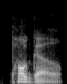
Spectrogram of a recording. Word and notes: pogo: American English

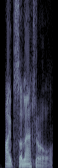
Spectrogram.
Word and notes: Ipsilateral: British English

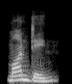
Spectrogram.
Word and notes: mondaine: Indian

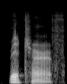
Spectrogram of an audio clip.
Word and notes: returf: American English

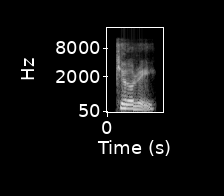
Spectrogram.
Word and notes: curie: Indian

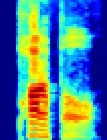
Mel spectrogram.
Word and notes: popple: American English

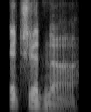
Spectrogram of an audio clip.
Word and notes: echidna: British English

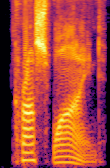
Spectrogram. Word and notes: crosswind: American English

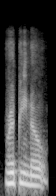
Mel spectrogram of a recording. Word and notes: ripieno: Indian

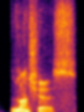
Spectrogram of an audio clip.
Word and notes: luscious: British English

